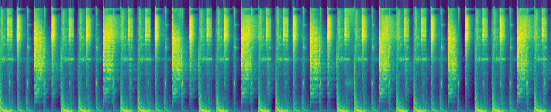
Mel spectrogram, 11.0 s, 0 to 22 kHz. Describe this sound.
abstract-electrofunkbreakbeats 087bpm-rudebwoy
this pack contain some electrofunk breakbeats sequenced with various drum machines, further processing in editor, tempo (labeled with the file-name) range from 70 to 178 bpm. (acidized wave files)
beat, phad, distorsion, downtempo, downbeat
